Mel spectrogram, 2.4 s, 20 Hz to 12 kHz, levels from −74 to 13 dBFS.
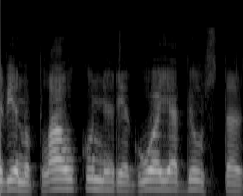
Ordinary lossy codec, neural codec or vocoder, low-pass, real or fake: MP3, 96 kbps; none; 7.2 kHz; real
